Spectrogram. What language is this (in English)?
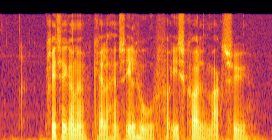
Danish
